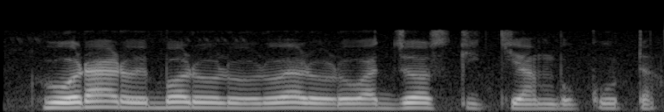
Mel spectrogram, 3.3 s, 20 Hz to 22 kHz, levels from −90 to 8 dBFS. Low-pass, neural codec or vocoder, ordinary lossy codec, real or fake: 7.2 kHz; none; none; real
